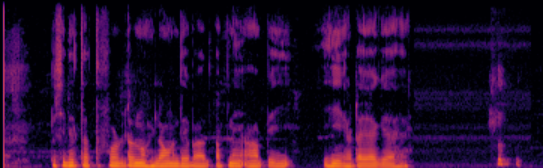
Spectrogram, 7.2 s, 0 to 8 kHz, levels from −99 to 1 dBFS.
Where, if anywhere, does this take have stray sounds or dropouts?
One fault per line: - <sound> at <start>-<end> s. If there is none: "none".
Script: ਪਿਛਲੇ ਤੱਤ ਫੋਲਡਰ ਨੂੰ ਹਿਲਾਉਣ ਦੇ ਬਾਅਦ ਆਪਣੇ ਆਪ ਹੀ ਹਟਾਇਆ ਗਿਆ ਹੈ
- laugh at 6.5-7.0 s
